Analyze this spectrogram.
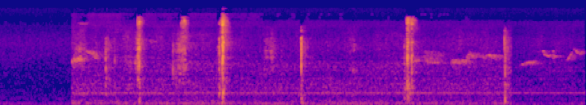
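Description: Playing cards click and snap as a person shuffles and handles them.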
